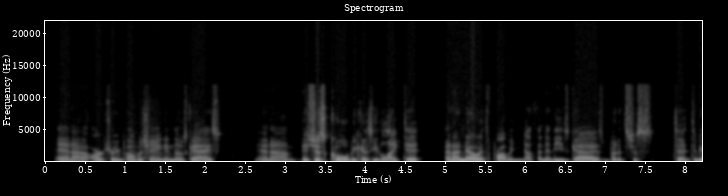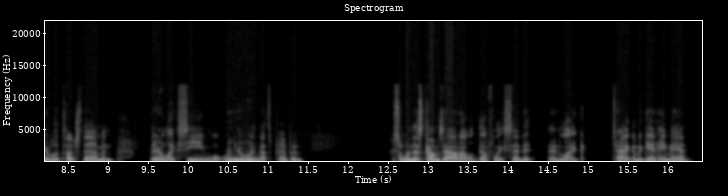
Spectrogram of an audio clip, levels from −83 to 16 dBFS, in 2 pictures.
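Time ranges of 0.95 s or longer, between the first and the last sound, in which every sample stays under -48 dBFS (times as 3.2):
11.42–12.55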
